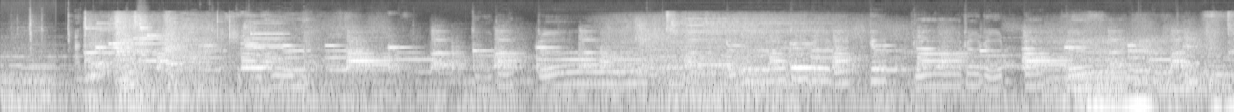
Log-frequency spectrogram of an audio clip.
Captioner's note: humming along the elevator music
